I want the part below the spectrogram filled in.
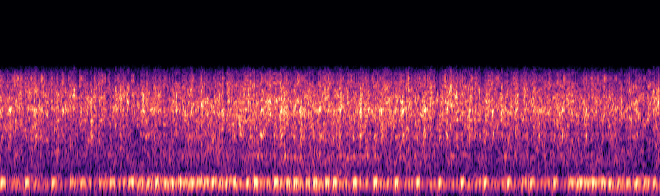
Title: KLDE has cancer.... AKA Rod knock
